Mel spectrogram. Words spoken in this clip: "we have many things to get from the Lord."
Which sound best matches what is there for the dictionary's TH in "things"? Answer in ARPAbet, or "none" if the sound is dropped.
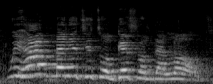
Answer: T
